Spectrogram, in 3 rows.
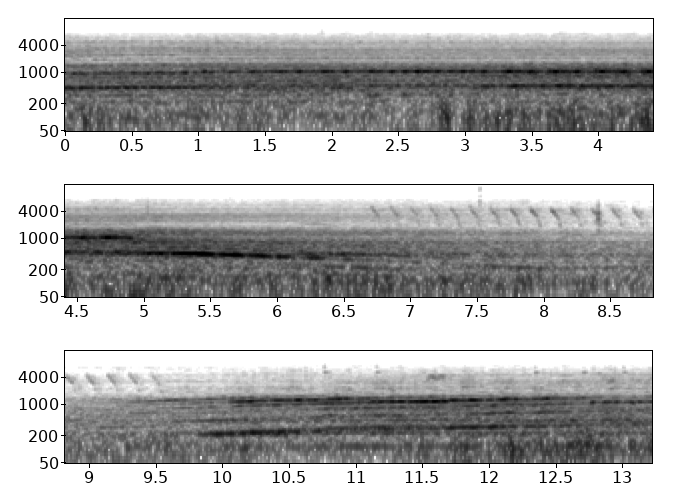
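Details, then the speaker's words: Engwe L20 3.0 e-bike hub motor at about 23 mph under power, thin whine rising and falling with speed over tyre and wind noise, quieter around 20 mph; normal motor whine. "Yeah, you can hear the motor whine a little bit on this particular bike. Something to be aware of. It's not It's not, uh, objectionable. It's just that you got to know that you will hear it."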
